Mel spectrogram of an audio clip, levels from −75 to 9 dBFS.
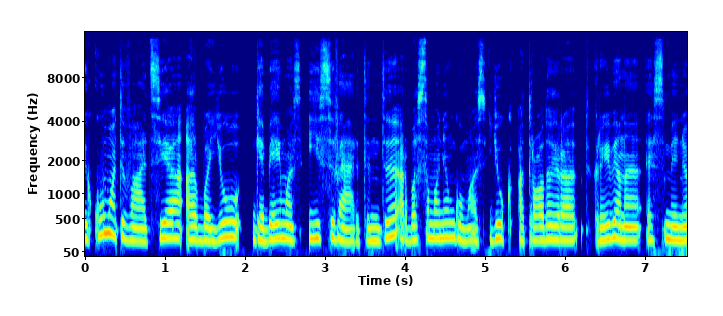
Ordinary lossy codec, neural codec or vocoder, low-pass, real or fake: AAC, 96 kbps; none; 14.4 kHz; real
